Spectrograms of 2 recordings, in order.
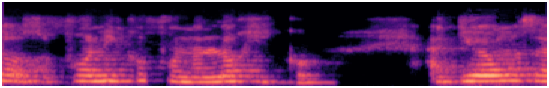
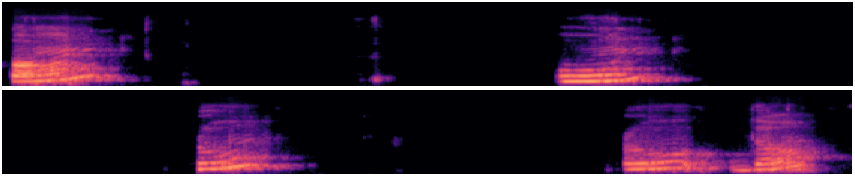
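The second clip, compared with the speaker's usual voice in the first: "con un rudo y torvo" in isolated syllables with long pauses; 2 semitones higher, much slower than usual. Shown as a demonstration. Teacher dividing a verse into syllables, syllable by syllable. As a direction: dictate "con un rudo y torvo" piece by piece, pitch lifting. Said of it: "Vamos a dividir esta".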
